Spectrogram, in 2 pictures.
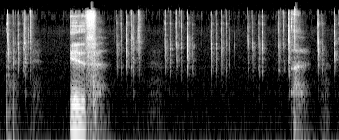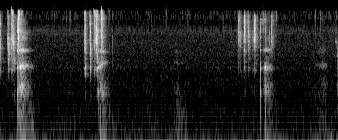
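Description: Quick bursts of typing clatter on a computer keyboard, separated by pauses, with one louder clack near the start and a few words of speech.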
